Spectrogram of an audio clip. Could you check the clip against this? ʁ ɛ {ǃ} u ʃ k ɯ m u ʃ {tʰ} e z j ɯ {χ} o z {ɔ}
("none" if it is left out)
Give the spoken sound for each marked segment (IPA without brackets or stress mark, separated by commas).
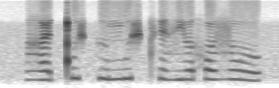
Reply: ǃ, tʰ, χ, o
